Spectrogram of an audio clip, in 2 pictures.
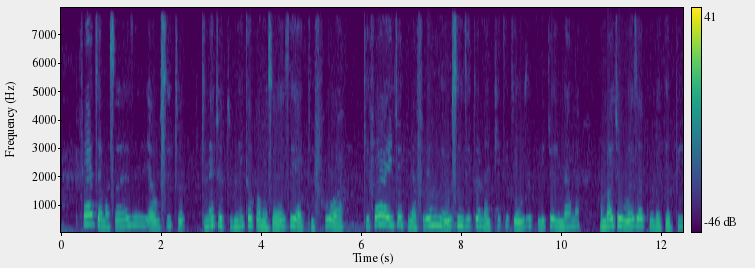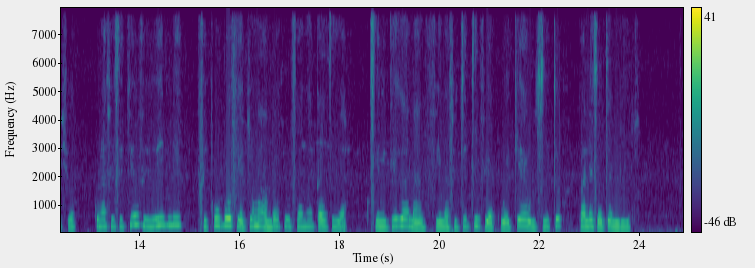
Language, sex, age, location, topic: Swahili, female, 36-49, Nairobi, health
